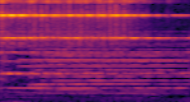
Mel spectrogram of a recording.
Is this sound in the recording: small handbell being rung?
yes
